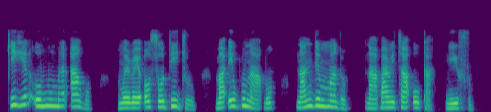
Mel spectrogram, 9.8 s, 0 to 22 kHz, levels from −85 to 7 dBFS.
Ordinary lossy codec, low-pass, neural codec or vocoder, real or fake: none; 7.2 kHz; autoencoder, 22.05 kHz, a latent of 192 numbers a frame, VITS, trained on one speaker; fake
